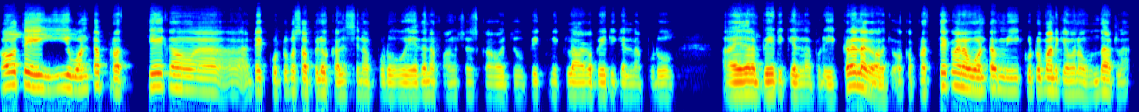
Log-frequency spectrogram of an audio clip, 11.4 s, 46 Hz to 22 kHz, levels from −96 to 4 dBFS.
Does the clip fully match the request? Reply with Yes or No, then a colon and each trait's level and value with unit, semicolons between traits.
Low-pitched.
Yes: low, 130 Hz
